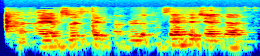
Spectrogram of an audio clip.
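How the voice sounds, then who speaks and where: A man chairing a public commission meeting, reading procedural items and pausing often on "uh". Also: medium pitch, fairly even intonation, noisy background. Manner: procedural, with frequent "uh" pauses. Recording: echoey room, mic far off, dull sound.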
